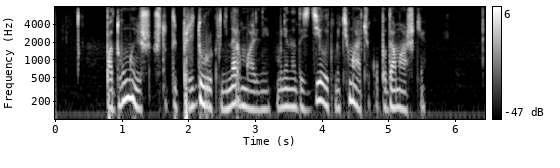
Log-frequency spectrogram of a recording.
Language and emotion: Russian, angry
